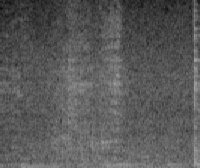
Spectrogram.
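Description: Garlic shev, a crisp gram-flour snack, frying in hot oil over a high gas flame: a steady, close sizzle and bubbling, with a brief sharper burst right at the end.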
